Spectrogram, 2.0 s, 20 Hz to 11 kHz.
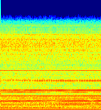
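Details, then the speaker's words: A TR1998 VHF AM aircraft radio, possibly from the Cold War era, is probably transmitting at about 4.5 W with about 60–70% modulation. It gives a steady hum and whirring with fixed high tones and no pitch change. The set simply runs noisy, with no source identified. "quite a noisy radio I guess on the aircraft the radio would be somewhere else other than where somebody's going to listen to it"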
